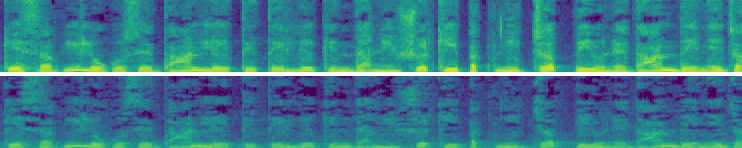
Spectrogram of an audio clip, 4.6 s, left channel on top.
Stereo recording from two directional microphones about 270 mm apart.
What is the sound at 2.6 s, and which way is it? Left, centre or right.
A woman's voice, left.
